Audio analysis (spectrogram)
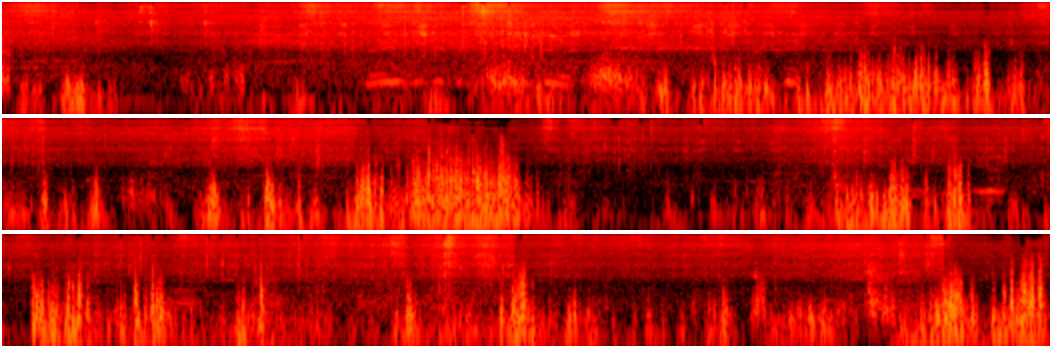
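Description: Gusty wind roars across an outdoor microphone in uneven bursts while a person talks over it.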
